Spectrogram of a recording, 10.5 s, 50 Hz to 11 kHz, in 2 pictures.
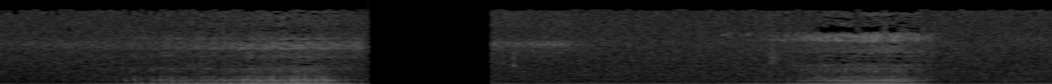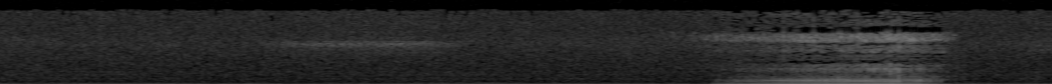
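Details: Middle-aged man snoring during sleep, recorded 13 March 2022, described as very loud: deep, rattling snores on the in-breath, a few seconds apart, over a steady hum.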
